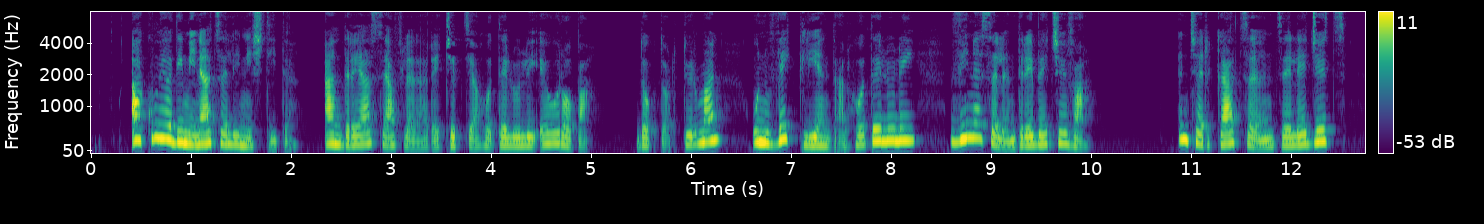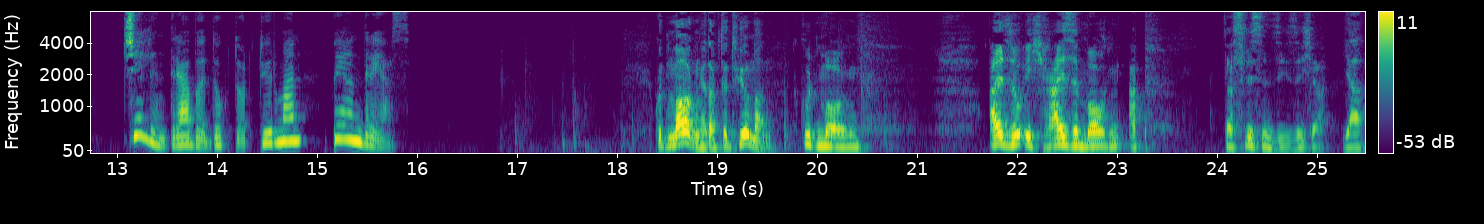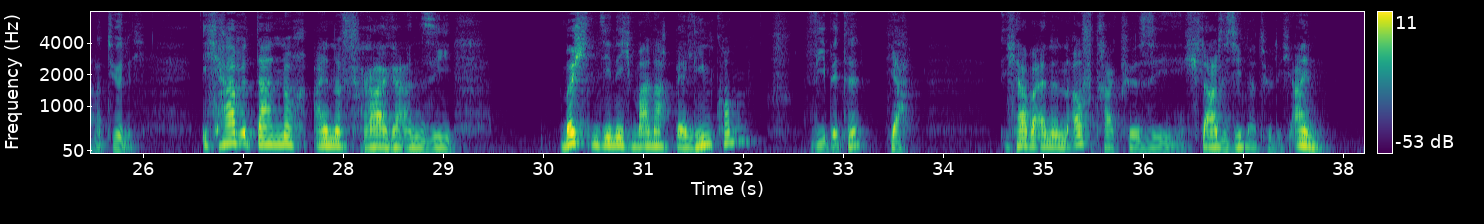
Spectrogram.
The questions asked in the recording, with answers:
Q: Încercați să înțelegeți ce îl întreabă Dr.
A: Dr. Thürmann pleacă și îl întreabă pe Andreas dacă nu vrea să vină la Berlin.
